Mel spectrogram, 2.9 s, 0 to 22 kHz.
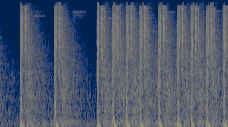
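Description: Glock 17 9x19mm pistol fired in the video game Delta Force Hawk Ops: a rapid string of about a dozen sharp, loud gunshots, two spaced shots, then a quick steady volley, close and with no talk.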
